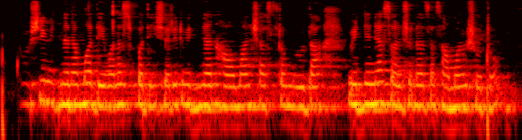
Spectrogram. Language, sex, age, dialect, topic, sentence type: Marathi, female, 18-24, Northern Konkan, agriculture, statement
